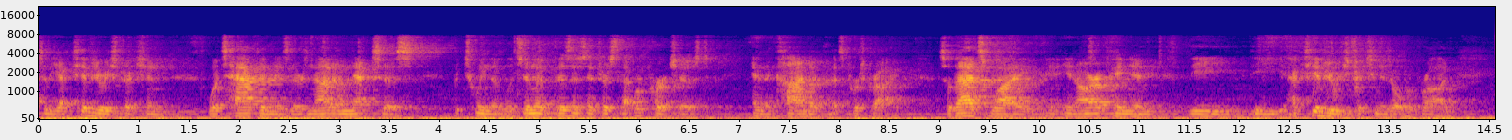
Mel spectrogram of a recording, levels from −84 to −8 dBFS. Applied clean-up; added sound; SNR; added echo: none; none; none; reverberation time 1.4 s.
